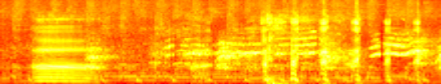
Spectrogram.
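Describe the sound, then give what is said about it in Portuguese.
Several dogs bark loudly and continuously, their sharp overlapping barks and high yips tumbling over one another in a busy, irregular chorus that never pauses for the whole stretch. “Rapaz, viu uma quantidade de cachorro latindo agora aí, velho, porra.”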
